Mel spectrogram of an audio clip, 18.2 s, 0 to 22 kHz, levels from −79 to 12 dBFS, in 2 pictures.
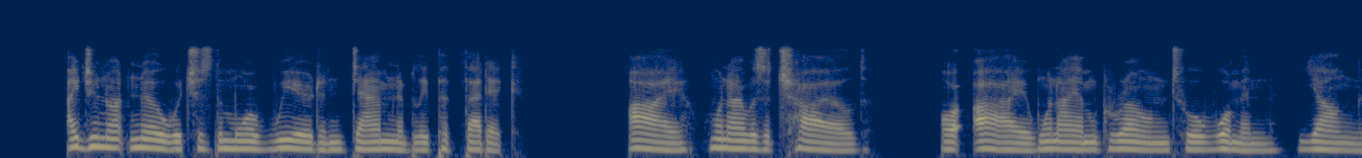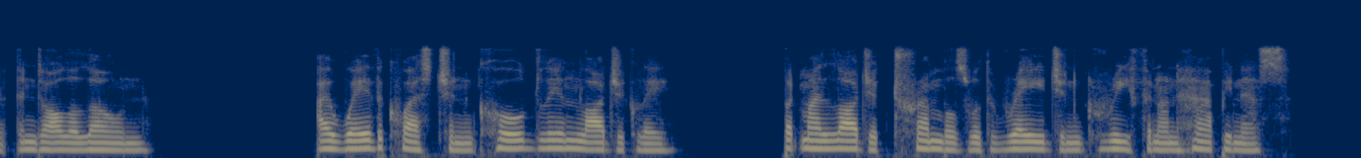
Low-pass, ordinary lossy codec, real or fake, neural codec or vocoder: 7.2 kHz; Opus, 24 kbps; real; none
